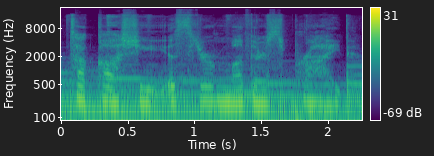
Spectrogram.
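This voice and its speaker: A woman's voice: mid-range voice, level tone, unhurried, darkish tone. A woman giving scripted first-person narration of a story as a voice actor. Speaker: narrator and voice actor in a manga dub. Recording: music bed under the voice. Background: background music.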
